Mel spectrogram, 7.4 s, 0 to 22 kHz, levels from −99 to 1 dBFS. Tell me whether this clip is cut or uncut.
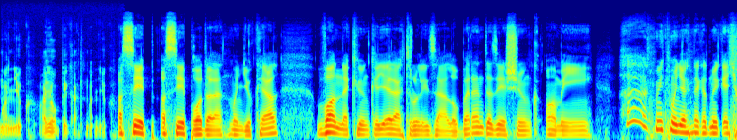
uncut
